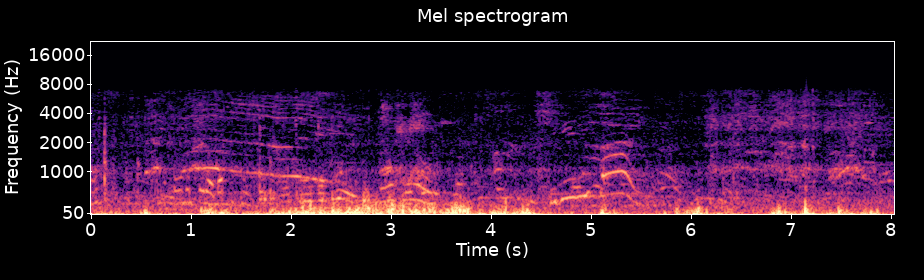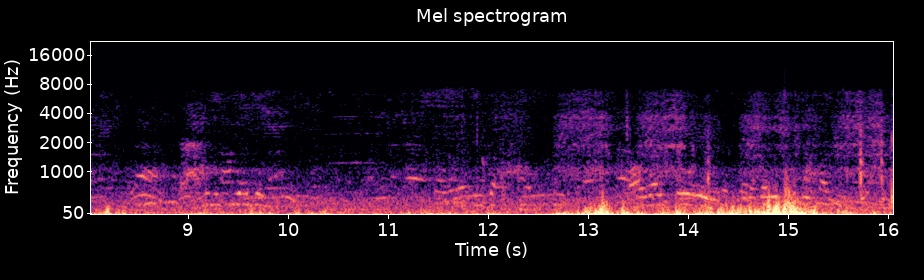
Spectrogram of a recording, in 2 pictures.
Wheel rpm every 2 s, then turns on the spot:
0, 0, 0, 0, 0, 0, 0, 0.
none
